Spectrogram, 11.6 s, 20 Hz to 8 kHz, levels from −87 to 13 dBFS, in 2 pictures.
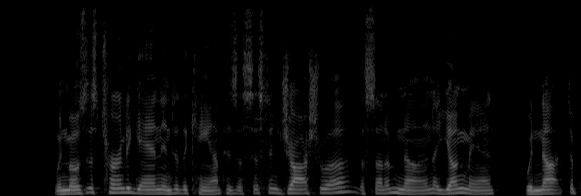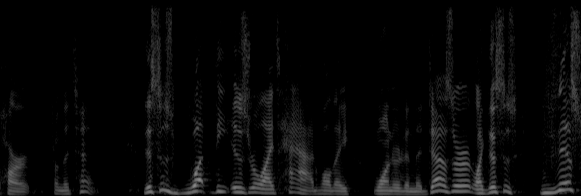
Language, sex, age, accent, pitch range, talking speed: English, male, 30-49, American, 150-225 Hz, 200 wpm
